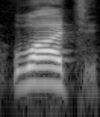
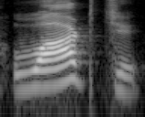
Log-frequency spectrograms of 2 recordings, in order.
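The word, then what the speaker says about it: watch: वॉच। लेकिन वॉच यहाँ पर टी वर्ण लिखा है, टी का उच्चारण नहीं हो रहा है। वो अगर टी का उच्चारण करें तो क्या पढ़ा जाएगा, वाटच।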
